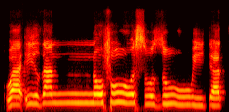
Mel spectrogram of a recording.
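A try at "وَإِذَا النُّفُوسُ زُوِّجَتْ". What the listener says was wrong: Ulang, nu, bukan no. Nu. Masih, jangan no tapi nu. Nu.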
